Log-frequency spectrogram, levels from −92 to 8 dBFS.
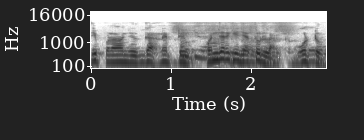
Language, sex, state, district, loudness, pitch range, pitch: Tulu, male, Karnataka, Dakshina Kannada, -15 LUFS, 145-175 Hz, 155 Hz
